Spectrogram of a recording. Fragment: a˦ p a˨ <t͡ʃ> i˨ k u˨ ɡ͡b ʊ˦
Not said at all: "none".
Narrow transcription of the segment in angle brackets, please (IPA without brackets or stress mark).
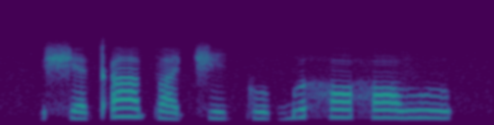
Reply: t͡ʃ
